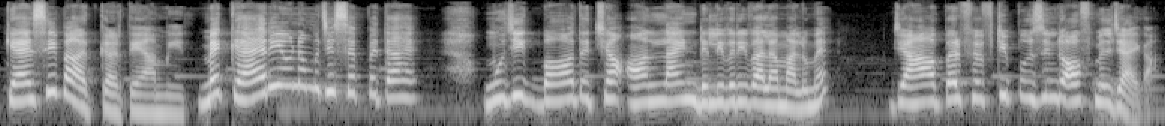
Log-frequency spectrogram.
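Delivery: eager bragging with rising pitch; animated, self-assured wife; know-it-all daughter-in-law. Acted. Daughter-in-law boasts of delivery knowledge.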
